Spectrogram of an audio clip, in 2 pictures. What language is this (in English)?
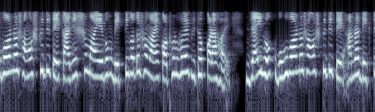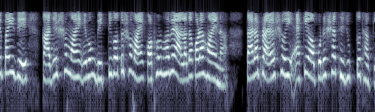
Bangla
